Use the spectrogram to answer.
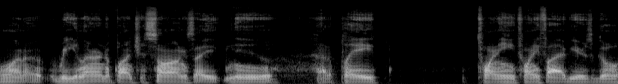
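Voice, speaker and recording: A man speaks very slowly in a very deep, low, monotone voice with long, frequent pauses. The sound is dry with no echo, and the background is quiet. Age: 40s. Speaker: vlogger. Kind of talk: casual vlog monologue. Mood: ranting, frustrated at times. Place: home room. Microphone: phone near.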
